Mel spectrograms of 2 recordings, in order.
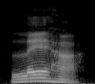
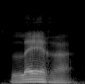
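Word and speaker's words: לאה: Porque no hebraico o nome, né, de dessa filha mais velha de Labão, ela se se pronuncia lerra, né? Então é é essa pronúncia lerra, né? Então esse essa é a forma que se fala, né?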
